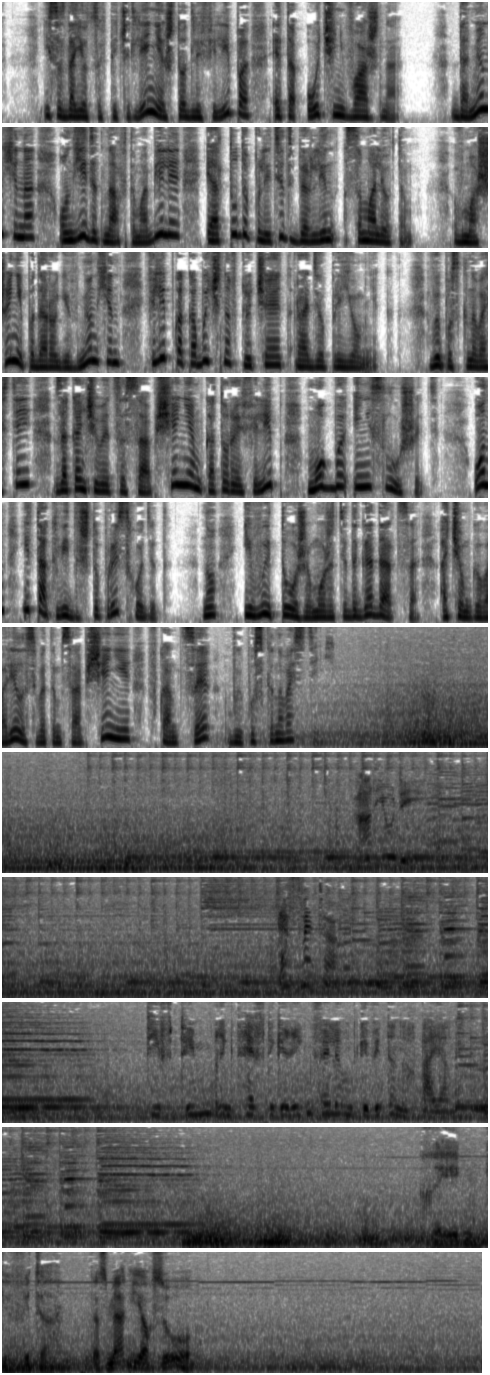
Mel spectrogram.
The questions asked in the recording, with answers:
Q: Но и вы тоже можете догадаться, о чем говорилось в этом сообщении в конце выпуска новостей.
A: сообщении говорилось о погоде.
